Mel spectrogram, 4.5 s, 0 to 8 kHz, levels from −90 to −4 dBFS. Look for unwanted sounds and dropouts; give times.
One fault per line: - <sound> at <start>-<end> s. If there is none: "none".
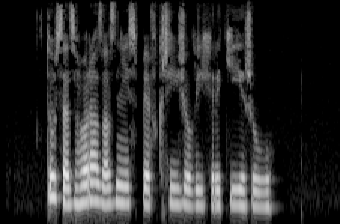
none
